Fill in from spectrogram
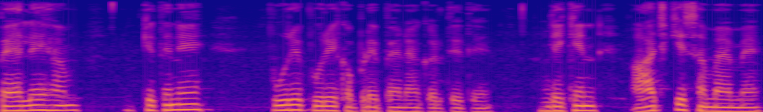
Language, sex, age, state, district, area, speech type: Hindi, male, 18-30, Madhya Pradesh, Bhopal, urban, spontaneous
